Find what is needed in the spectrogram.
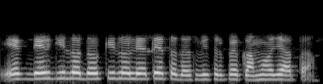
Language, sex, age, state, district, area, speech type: Urdu, female, 18-30, Bihar, Khagaria, rural, conversation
